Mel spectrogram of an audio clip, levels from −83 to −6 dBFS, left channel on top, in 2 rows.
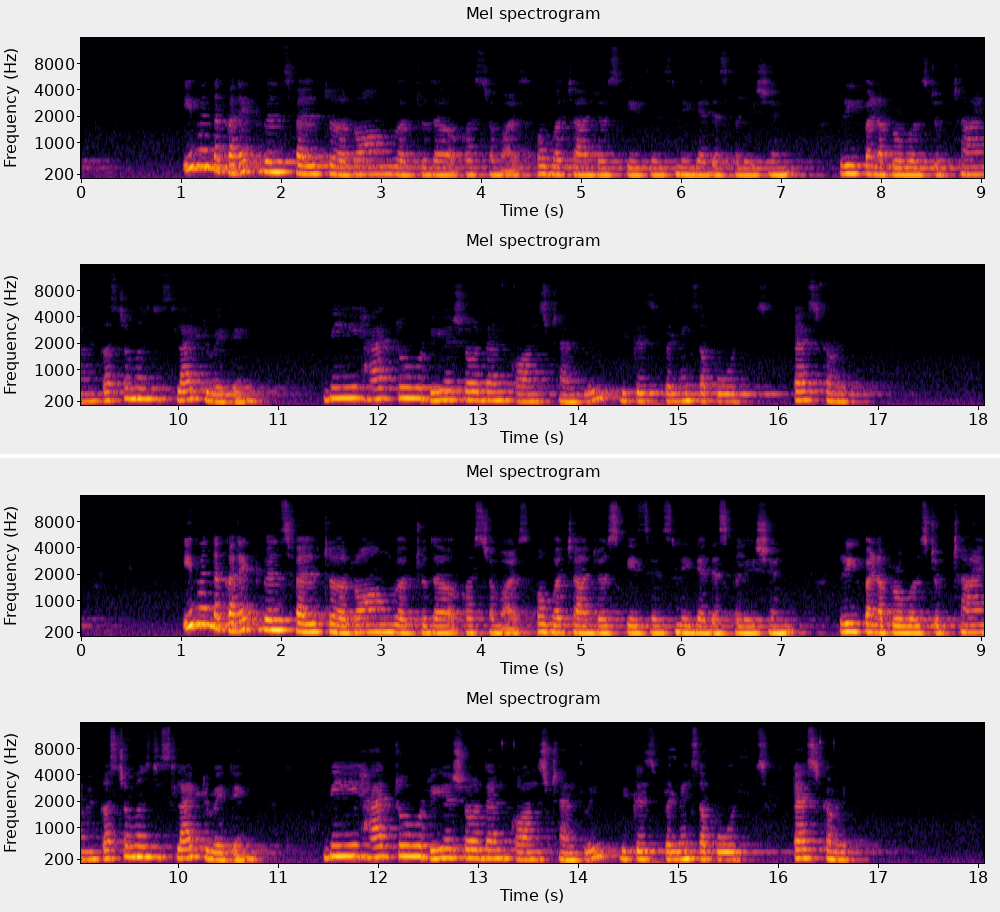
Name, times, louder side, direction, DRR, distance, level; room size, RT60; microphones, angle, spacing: voice 1, 1.0-7.1 7.6-10.8 11.5-15.6 16.2-16.7, right 3 dB, 50° right, 12 dB, 0.4 m, -24 dB
5.1 x 4.8 x 5.9 m, 1.1 s
head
